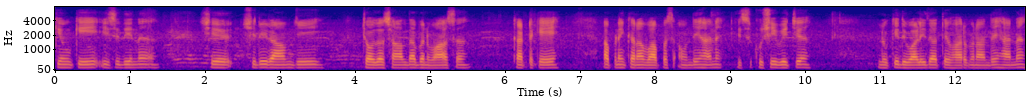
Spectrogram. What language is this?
Punjabi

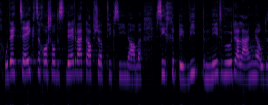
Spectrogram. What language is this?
Swiss German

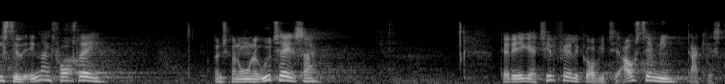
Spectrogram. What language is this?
Danish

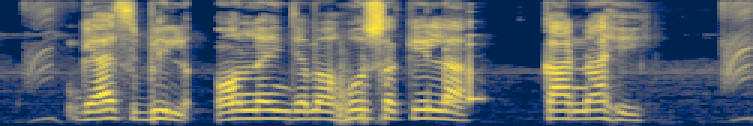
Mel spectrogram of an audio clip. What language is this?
Bhojpuri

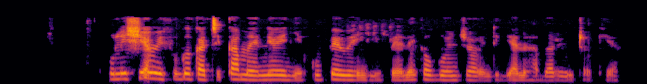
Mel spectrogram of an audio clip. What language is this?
Swahili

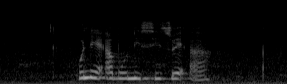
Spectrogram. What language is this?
Southern Sotho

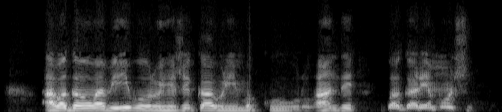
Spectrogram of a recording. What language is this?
Kinyarwanda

